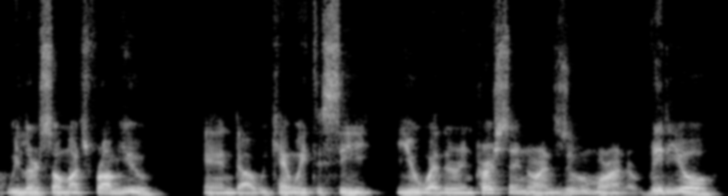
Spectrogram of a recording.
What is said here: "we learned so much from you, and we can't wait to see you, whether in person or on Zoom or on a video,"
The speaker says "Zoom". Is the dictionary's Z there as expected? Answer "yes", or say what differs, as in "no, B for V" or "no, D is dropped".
yes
